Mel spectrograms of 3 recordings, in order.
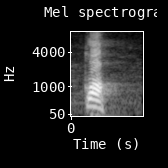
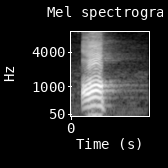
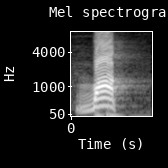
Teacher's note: উপরের পিছনের তালু এবং জীভের পিছনের অংশ ওই যেখানে উপরে গিয়ে আটকে থাকছে সেটাকে বলা হয় পশ্চাৎ তালু বা নরম তালু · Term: কণ্ঠধ্বনি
